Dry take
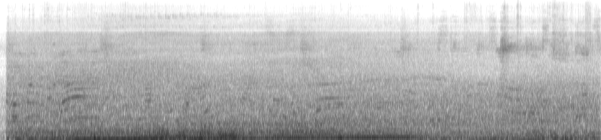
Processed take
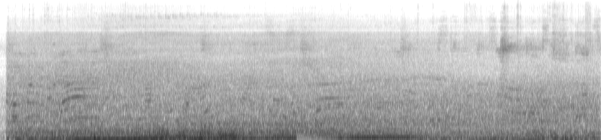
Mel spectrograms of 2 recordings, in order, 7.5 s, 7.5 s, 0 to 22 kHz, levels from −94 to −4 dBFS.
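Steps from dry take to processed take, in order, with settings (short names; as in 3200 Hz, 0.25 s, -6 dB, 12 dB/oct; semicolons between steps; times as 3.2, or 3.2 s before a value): 3.7–4.35 HPF 350 Hz -> 100 Hz 12 dB/oct; gain -1.5 dB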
